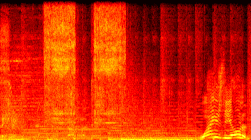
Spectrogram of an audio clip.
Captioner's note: ticket printing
